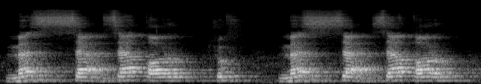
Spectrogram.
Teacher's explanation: هنا تتكرر السين أخلص سينا من سين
